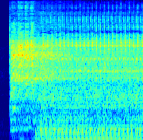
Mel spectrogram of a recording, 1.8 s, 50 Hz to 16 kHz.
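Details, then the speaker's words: TVS Apache RTR 160 4V at about 40,000–41,000 km, reassembled after tappet suspicion: single cylinder idles with a steady hollow metallic knock on every beat from the head area; piston slap, worn piston, engine rebuild needed. "So S I told you I am confirm कि इसका piston slab हुआ है। मतलब piston इसका खराब है।"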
